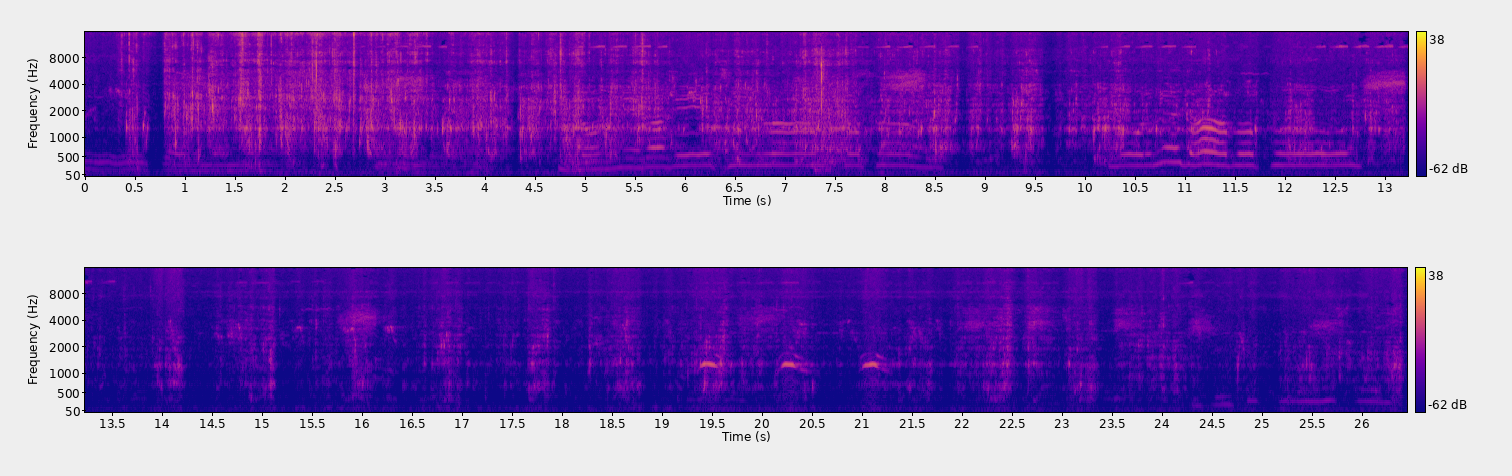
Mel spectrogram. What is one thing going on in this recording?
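A man wades through shallow water with splashing steps.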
